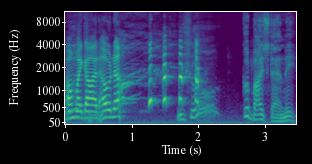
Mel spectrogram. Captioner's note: laughs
